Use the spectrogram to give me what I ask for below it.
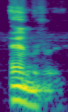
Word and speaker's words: mr: La palabra egipcia expresada en ese jeroglífico a la derecha era Emre, es decir, se pronunciaba la M y la R, sin vocal.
